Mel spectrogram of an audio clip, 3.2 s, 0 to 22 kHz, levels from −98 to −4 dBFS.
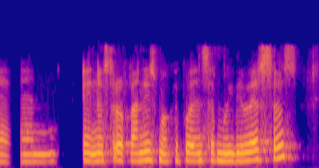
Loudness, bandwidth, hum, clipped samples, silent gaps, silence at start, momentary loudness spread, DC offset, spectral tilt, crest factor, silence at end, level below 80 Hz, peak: -25 LUFS; 7.6 kHz; none; under 0.1%; 0.15-0.21 s, 0.64-0.83 s; 0 s; 8 LU; under 0.1%; -5 dB/octave; 16 dB; 0.2 s; -66 dBFS; -10 dBFS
